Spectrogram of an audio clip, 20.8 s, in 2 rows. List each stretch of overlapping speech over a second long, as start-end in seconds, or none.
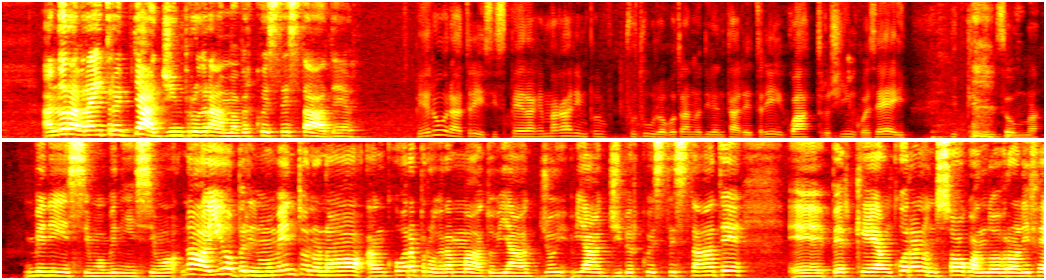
none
